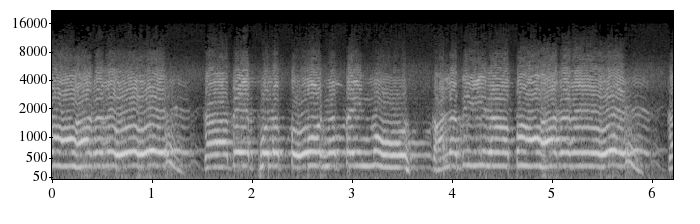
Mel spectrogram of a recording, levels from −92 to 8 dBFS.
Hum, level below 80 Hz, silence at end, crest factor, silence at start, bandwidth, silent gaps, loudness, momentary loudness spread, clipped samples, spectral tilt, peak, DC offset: none; -46 dBFS; 0 s; 12 dB; 0 s; 11.5 kHz; none; -15 LUFS; 5 LU; under 0.1%; -3.5 dB/octave; -4 dBFS; 0.1%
